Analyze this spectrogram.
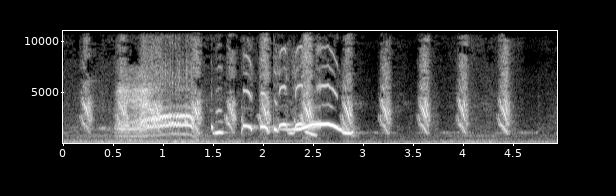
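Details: Black-naped oriole: a coarse nasal squawk followed by rich, liquid, flute-like whistled phrases sliding up and down, then a series of evenly spaced sharp downward-slurred notes.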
